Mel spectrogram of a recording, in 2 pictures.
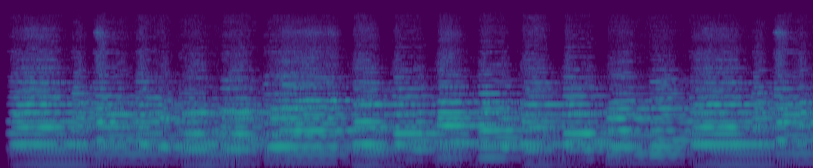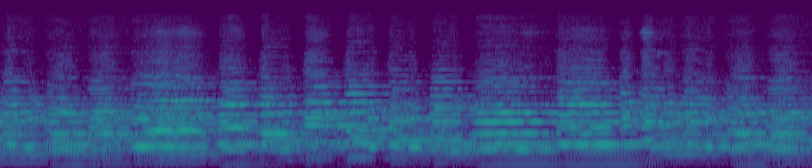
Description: German Spa, big band

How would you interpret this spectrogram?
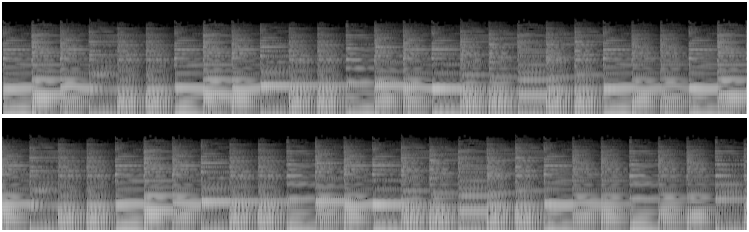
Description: Madam Saquis Waltz, english dance tunes; eighty english dance tunes

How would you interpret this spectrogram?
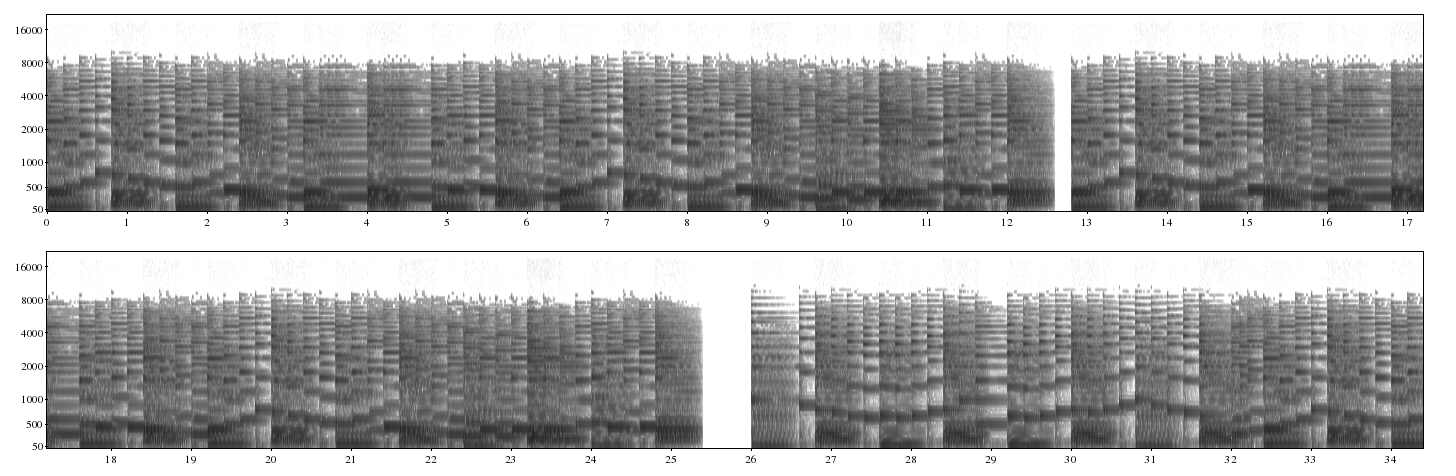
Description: Borobridge Hornpipe, english dance tunes; eighty english dance tunes

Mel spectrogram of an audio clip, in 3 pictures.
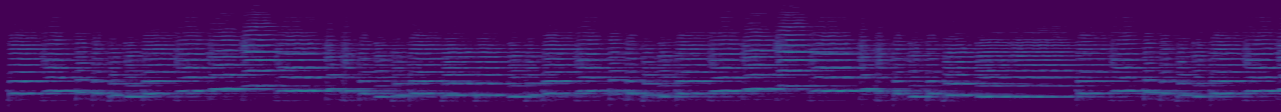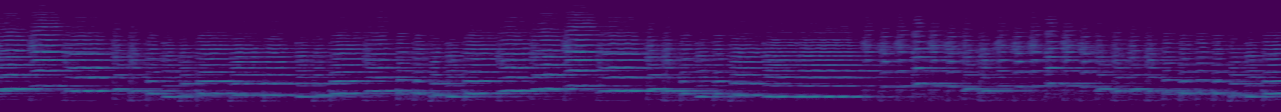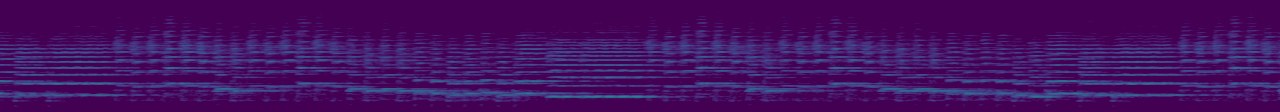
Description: Violin

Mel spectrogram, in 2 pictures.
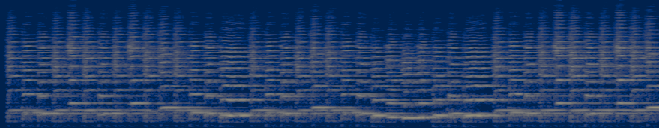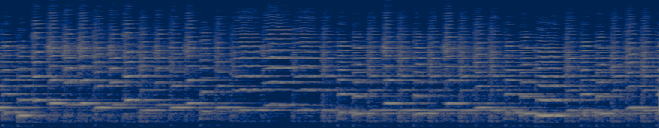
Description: Violin

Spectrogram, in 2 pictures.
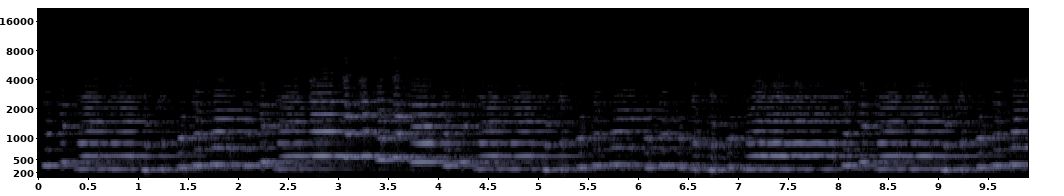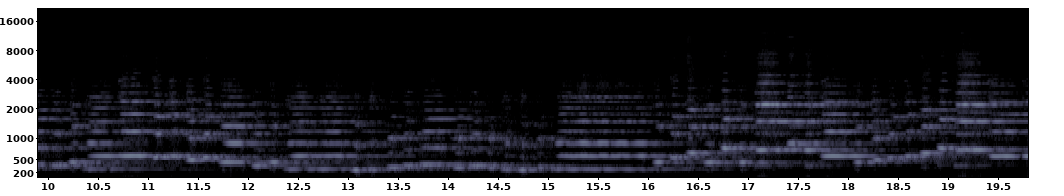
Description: Waltz; Lord St Vincents Waltz

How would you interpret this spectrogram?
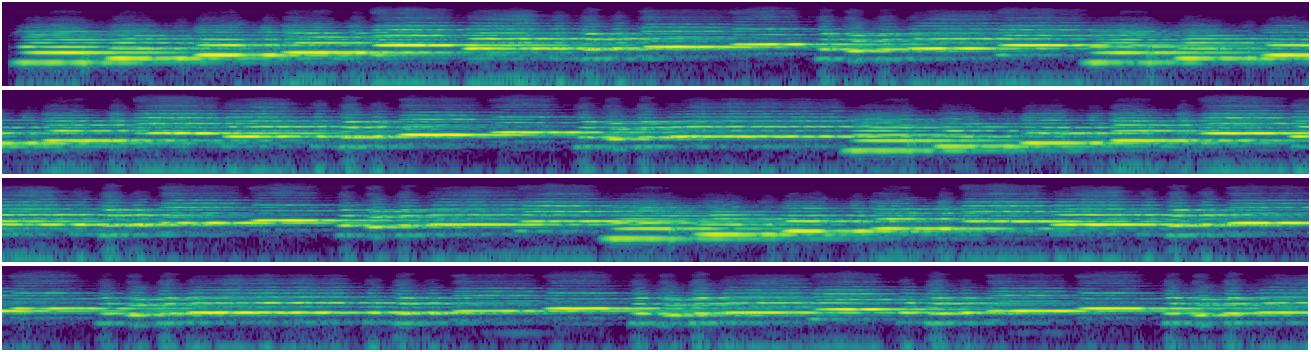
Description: Tyrol Waltz

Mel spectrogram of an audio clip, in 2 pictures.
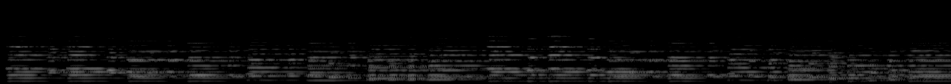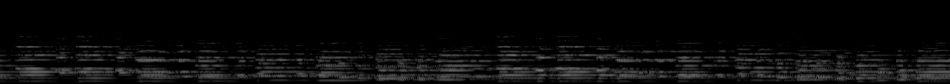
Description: Kings Bridge Assembly

